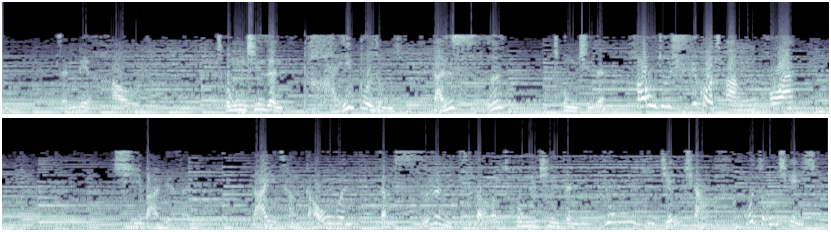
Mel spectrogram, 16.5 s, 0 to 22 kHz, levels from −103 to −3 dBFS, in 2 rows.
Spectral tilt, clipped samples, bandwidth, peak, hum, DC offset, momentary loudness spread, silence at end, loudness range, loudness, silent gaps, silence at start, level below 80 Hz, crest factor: -6 dB/octave; 0.9%; 7.2 kHz; 0 dBFS; none; under 0.1%; 7 LU; 0 s; 3 LU; -10 LUFS; none; 0 s; -16 dBFS; 10 dB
